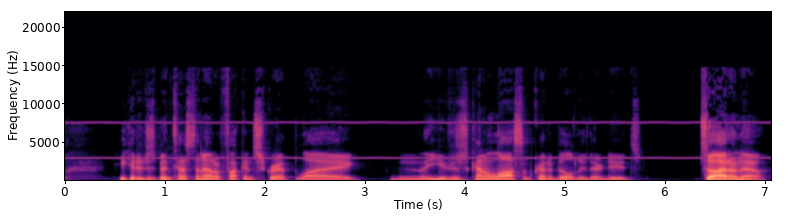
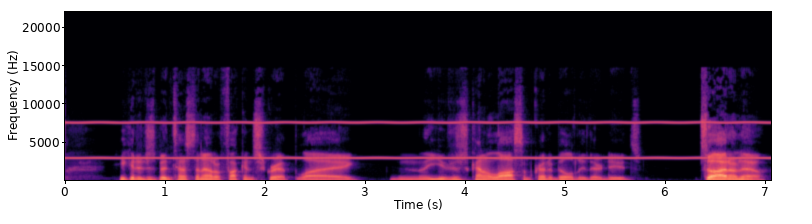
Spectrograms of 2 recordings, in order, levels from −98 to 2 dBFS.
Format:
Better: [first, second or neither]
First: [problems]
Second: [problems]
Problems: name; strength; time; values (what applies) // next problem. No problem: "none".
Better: first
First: high-pitched whine; faint; throughout; 3 kHz, 25 dB below the speech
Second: high-pitched whine; loud; throughout; 3 kHz, 7 dB below the speech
